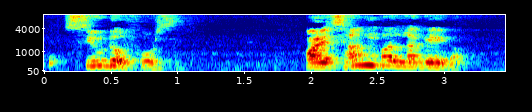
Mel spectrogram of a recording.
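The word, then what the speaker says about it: pseudo: वो क्या होगा, तो स्यूडो फोर्स पी से लिखते हैं। पी यहां साइलेंट है इसलिए एस ही प्रोनाउंसिएशन होता है, उच्चारण एस से आता है, लेकिन पी है यहां पर।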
